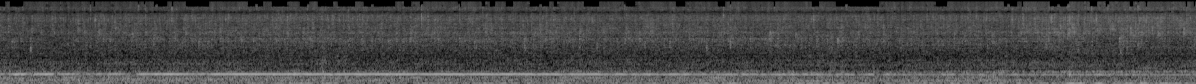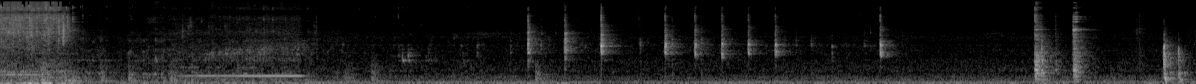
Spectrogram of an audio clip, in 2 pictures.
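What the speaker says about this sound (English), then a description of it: "Hot tap water is good enough." Hot tap water runs steadily into a sink for about twelve seconds, then stops, leaving quiet clinks and knocks of dishes and utensils.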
